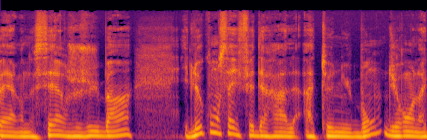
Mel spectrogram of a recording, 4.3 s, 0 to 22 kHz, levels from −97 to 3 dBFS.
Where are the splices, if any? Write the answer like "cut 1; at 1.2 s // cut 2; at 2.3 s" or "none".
none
